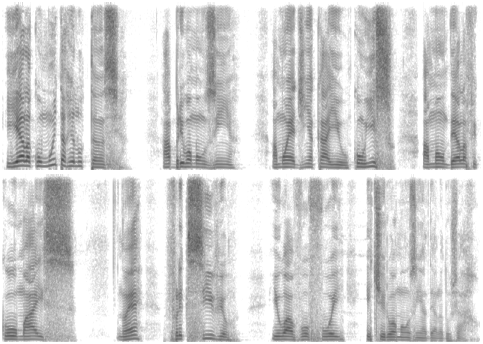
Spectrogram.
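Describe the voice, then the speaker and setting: A male preacher delivers a sermon with fervor, swinging between loud surges and quiet pleas. His voice sits high for a man. The sound is close and dry. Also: moderate pace, dry recording. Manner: impassioned, rising and falling dynamics. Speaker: pastor.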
